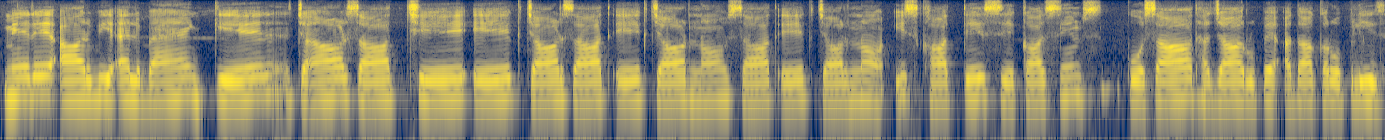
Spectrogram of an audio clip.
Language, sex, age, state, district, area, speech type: Urdu, female, 18-30, Bihar, Khagaria, rural, read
